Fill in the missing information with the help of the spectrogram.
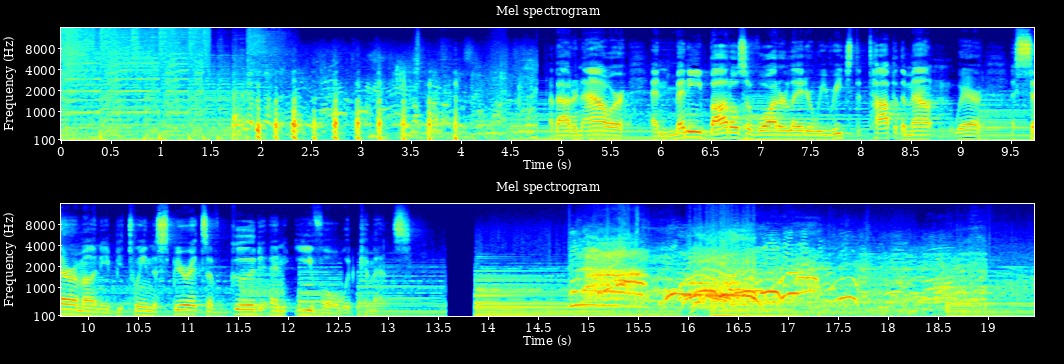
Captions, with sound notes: (laughing) About an hour, and many bottles of water later, we reached the top of the mountain where a ceremony between the spirits of good and evil would commence. (cheering)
